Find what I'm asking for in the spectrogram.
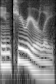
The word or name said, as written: interiorly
